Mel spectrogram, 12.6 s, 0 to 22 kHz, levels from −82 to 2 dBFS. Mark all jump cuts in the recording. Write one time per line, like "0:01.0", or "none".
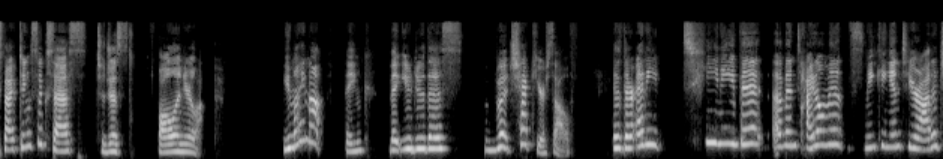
none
